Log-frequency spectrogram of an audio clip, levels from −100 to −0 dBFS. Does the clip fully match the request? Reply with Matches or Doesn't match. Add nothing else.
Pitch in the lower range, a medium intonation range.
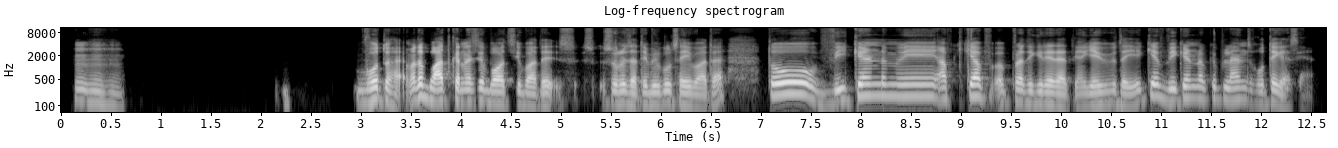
Doesn't match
